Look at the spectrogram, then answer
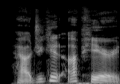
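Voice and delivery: high, loud, insistent question; demanding. A narrator's reading. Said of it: "Jade demanded".

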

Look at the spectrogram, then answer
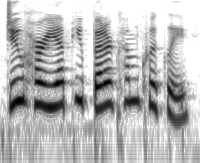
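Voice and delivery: high, loud urgent call; grandmother shouting. A narrator's reading. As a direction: grandmother calling out, pitched well up. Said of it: "it shouted".

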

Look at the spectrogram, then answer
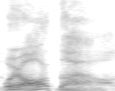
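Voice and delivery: very slow, drawn-out mock old English; mock Keanu Shakespeare. Mocking Keanu's stiff Shakespeare line, slow and drawn. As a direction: drag it out like a stiff nineties actor. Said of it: "that fucking voice".

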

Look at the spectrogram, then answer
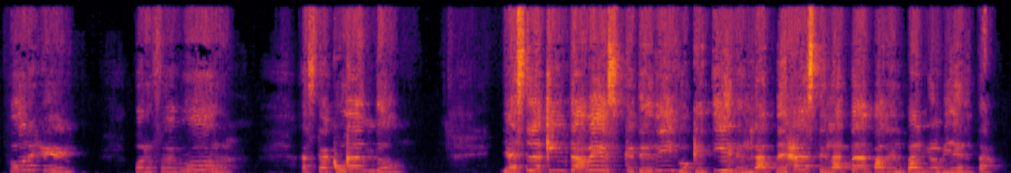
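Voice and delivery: high sweet scolding, slowed; sweet woman's voice. Retold or imitated. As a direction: coo it like a gentle girlfriend. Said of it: "Qué diferencia".

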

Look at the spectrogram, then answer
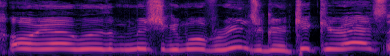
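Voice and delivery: loud, high mocking fan voice; boastful grown man. Mimicking a grown man taunting a kid over college shirts, mock boast. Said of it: "like a grown fucking man".

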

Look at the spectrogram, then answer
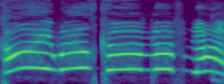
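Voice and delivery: high, drawn-out mock greeting; gushing hotel welcome. Hotel staff greeting the arriving family, exaggerated high-pitched welcome. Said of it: "they're all like".

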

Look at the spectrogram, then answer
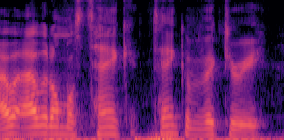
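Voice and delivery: ordinary talk

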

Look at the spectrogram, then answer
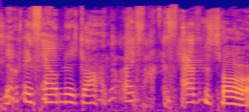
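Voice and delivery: high-pitched mock outraged ma; tattling mother. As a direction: imitate mum reporting it, voice pitched right up. Mother telling on him to dad.

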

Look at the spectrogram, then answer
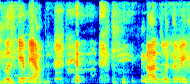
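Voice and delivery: laughing. Real, not acted. Laughs while making her point.

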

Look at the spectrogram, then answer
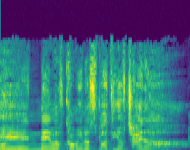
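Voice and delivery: put-on podcast host does a Mao accent for the letter; mock Mao accent. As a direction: read it as Mao would, hammed-up. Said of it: "Should I do this one in a Mao accent?".

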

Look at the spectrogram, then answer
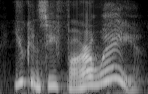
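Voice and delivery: put-on high excited girl's voice; little girl Annie. Annie calls to Jack, high excited little girl. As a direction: Annie calling out, bright and high.

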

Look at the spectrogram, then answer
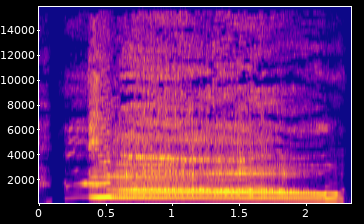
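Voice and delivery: high, loud wailing no; imitated anguished cry. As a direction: cry out in despair. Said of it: "His wife's crying".

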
